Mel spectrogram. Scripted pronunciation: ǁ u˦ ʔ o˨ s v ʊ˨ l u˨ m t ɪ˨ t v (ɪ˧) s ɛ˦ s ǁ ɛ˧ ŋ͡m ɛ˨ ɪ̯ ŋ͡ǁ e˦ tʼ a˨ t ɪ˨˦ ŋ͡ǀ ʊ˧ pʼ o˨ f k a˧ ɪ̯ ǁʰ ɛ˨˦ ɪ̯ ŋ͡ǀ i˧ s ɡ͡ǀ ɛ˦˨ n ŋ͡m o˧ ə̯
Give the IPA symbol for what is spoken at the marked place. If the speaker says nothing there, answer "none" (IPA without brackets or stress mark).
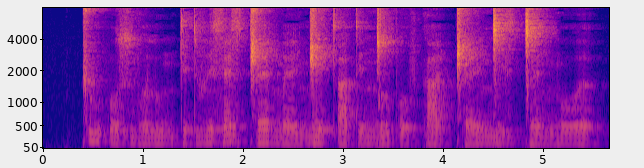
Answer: ɪ˧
